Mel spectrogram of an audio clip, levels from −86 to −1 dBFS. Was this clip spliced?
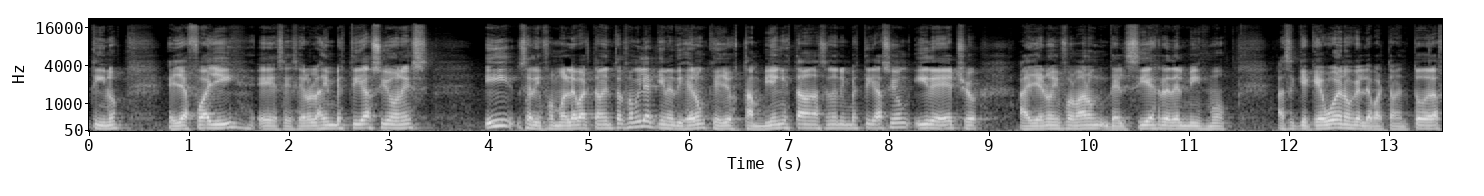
no; 0 cuts

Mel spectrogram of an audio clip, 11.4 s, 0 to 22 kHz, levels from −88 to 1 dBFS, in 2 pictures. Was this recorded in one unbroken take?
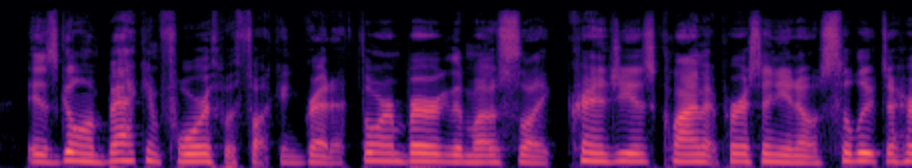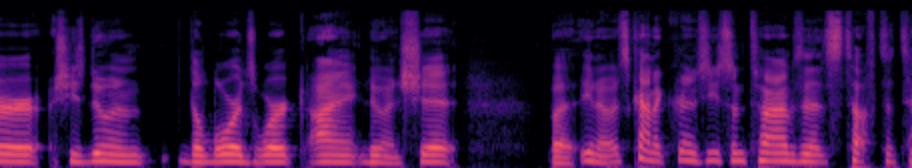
yes; 0 cuts

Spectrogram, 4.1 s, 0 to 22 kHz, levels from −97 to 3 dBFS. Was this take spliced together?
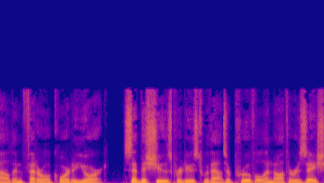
yes; 3 cuts; at 0.9 s, 2.2 s, 2.8 s

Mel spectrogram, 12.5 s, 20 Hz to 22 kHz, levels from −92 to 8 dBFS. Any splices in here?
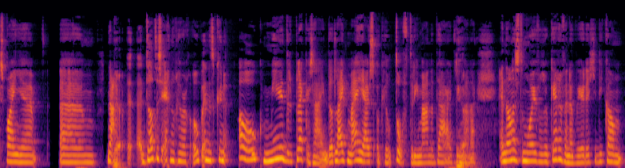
yes; 1 cut; at 2.0 s

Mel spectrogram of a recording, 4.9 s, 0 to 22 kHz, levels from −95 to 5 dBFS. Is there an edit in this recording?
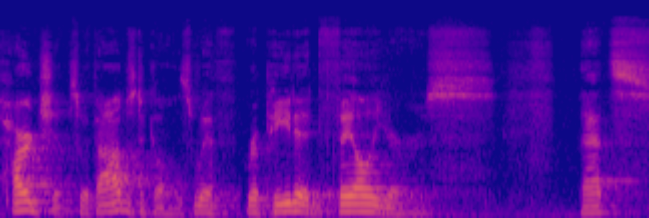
yes; 1 cut; at 1.8 s

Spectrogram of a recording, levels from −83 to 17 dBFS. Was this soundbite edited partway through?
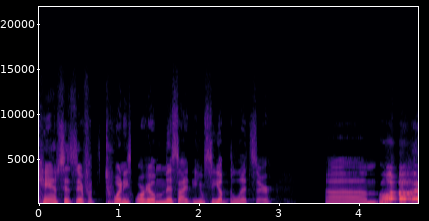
yes; 2 cuts; at 1.1 s, 2.1 s

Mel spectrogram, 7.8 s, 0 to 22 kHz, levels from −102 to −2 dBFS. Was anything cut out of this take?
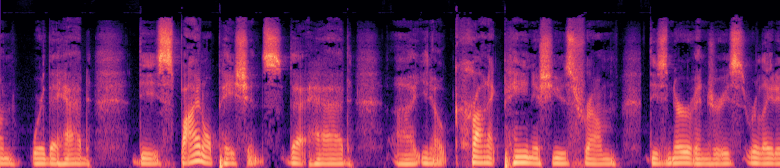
yes; 1 cut; at 6.4 s

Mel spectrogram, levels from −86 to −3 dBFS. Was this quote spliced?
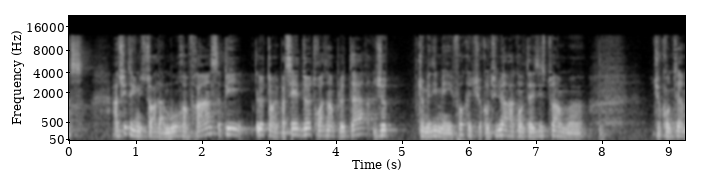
yes; 1 cut; at 6.0 s

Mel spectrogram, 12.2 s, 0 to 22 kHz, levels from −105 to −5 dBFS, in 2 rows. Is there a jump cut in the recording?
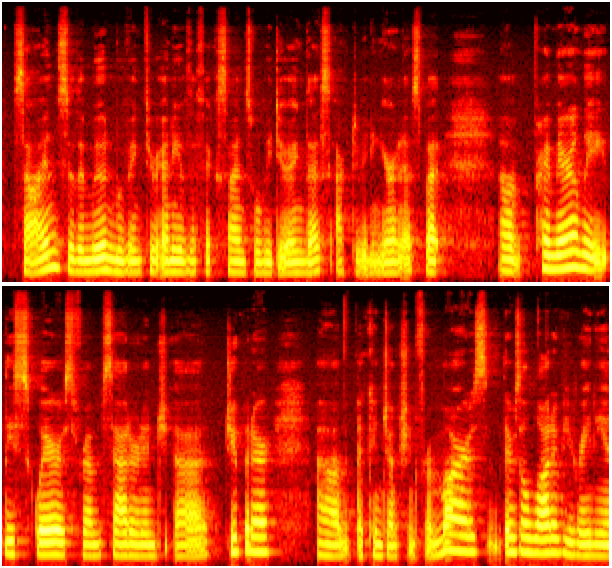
no; 0 cuts

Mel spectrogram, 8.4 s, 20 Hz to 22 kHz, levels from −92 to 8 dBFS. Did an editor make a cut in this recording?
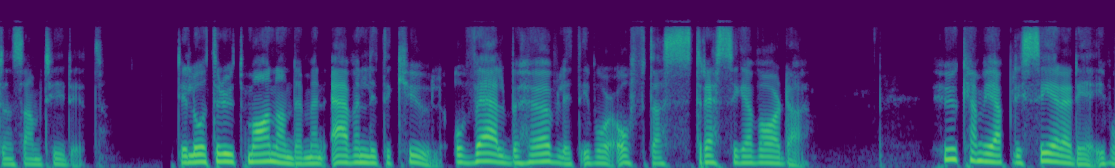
no; 0 cuts

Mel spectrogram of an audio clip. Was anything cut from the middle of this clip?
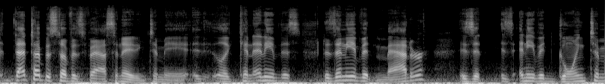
no; 0 cuts

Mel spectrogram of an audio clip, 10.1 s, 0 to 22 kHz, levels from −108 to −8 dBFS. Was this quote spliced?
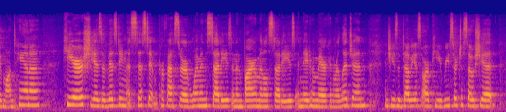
no; 0 cuts

